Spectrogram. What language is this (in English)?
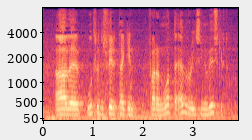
Icelandic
